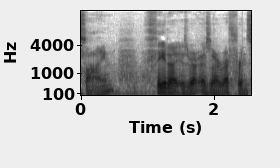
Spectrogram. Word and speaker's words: sine: This is not sin. It's pronounced sign.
